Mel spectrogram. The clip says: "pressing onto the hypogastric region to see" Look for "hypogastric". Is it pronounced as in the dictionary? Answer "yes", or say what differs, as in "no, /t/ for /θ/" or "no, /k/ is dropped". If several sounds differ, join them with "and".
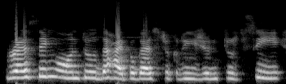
no, /ɹ/ is dropped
